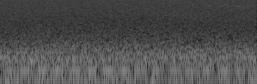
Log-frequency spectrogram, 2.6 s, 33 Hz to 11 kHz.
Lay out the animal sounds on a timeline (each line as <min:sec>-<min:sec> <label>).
0:01.9-0:02.6 Black-and-white Warbler (Mniotilta varia)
